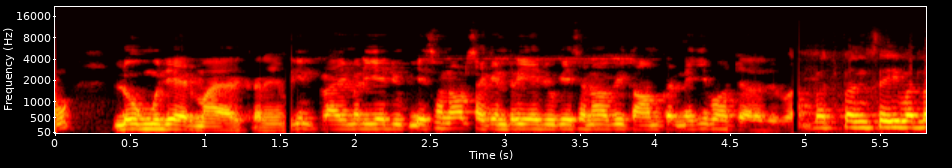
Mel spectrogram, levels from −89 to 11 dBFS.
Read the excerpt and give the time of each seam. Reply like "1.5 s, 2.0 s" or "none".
1.5 s, 5.0 s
